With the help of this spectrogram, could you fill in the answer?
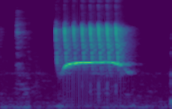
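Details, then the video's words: Bar-winged prinia, a caged bird recorded as a master for training young contest birds, delivers one short phrase: a thin steady whistle under a quick buzzy trill of about nine pulses. "CIBLEK Bren COCOK BUAT MASTERAN"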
